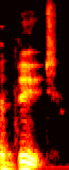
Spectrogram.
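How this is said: The vowel sounds like the one in boot. This is the cliche of how Canadians say it. The speaker calls it wrong. "not a boot"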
